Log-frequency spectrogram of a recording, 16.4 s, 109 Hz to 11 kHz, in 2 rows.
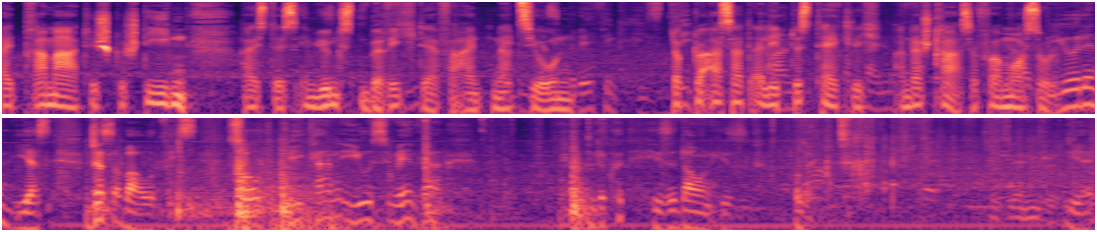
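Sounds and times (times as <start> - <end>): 
speech: 0.0 - 11.8, 12.4 - 14.8, 15.8 - 16.3
delivery van engine humming as it pulls up on a road: 0.0 - 16.3
several voices talking urgently: 0.0 - 16.3
delivery van door clunking and rattling as it is yanked open: 8.8 - 12.8.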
